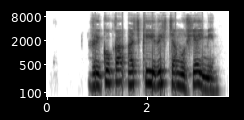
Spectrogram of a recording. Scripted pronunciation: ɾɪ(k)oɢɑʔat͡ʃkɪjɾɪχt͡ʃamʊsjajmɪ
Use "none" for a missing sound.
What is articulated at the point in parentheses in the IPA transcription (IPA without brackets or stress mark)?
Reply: k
